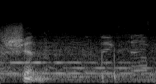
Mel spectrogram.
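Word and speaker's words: 心: please pacify my mind in Chinese mind is um this word pronounce shin and shin is here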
